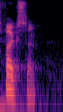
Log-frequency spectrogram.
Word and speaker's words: Folkestone: It's pronounced Folkestone, not... I just mispronounced it again. – How did you say it? – I pronounced it Folkestone, but it... Here, he's got it. – It's Folkestone.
